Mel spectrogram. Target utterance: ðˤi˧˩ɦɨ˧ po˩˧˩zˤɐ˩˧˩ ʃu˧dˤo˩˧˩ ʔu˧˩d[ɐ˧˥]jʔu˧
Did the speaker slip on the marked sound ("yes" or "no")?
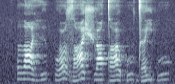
yes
